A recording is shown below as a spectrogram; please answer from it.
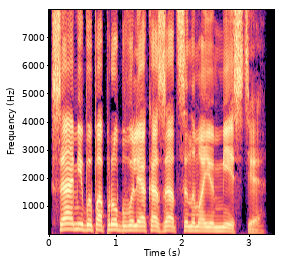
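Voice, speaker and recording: A man voicing a cowardly merchant turned into a bone-armored undead monster, talking in a shrill, pleading, desperate way in an audiobook. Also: animated, moderate pace, clean tone, no echo, clean studio sound, lightly acted. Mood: bitter accusing. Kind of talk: audiobook narration.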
